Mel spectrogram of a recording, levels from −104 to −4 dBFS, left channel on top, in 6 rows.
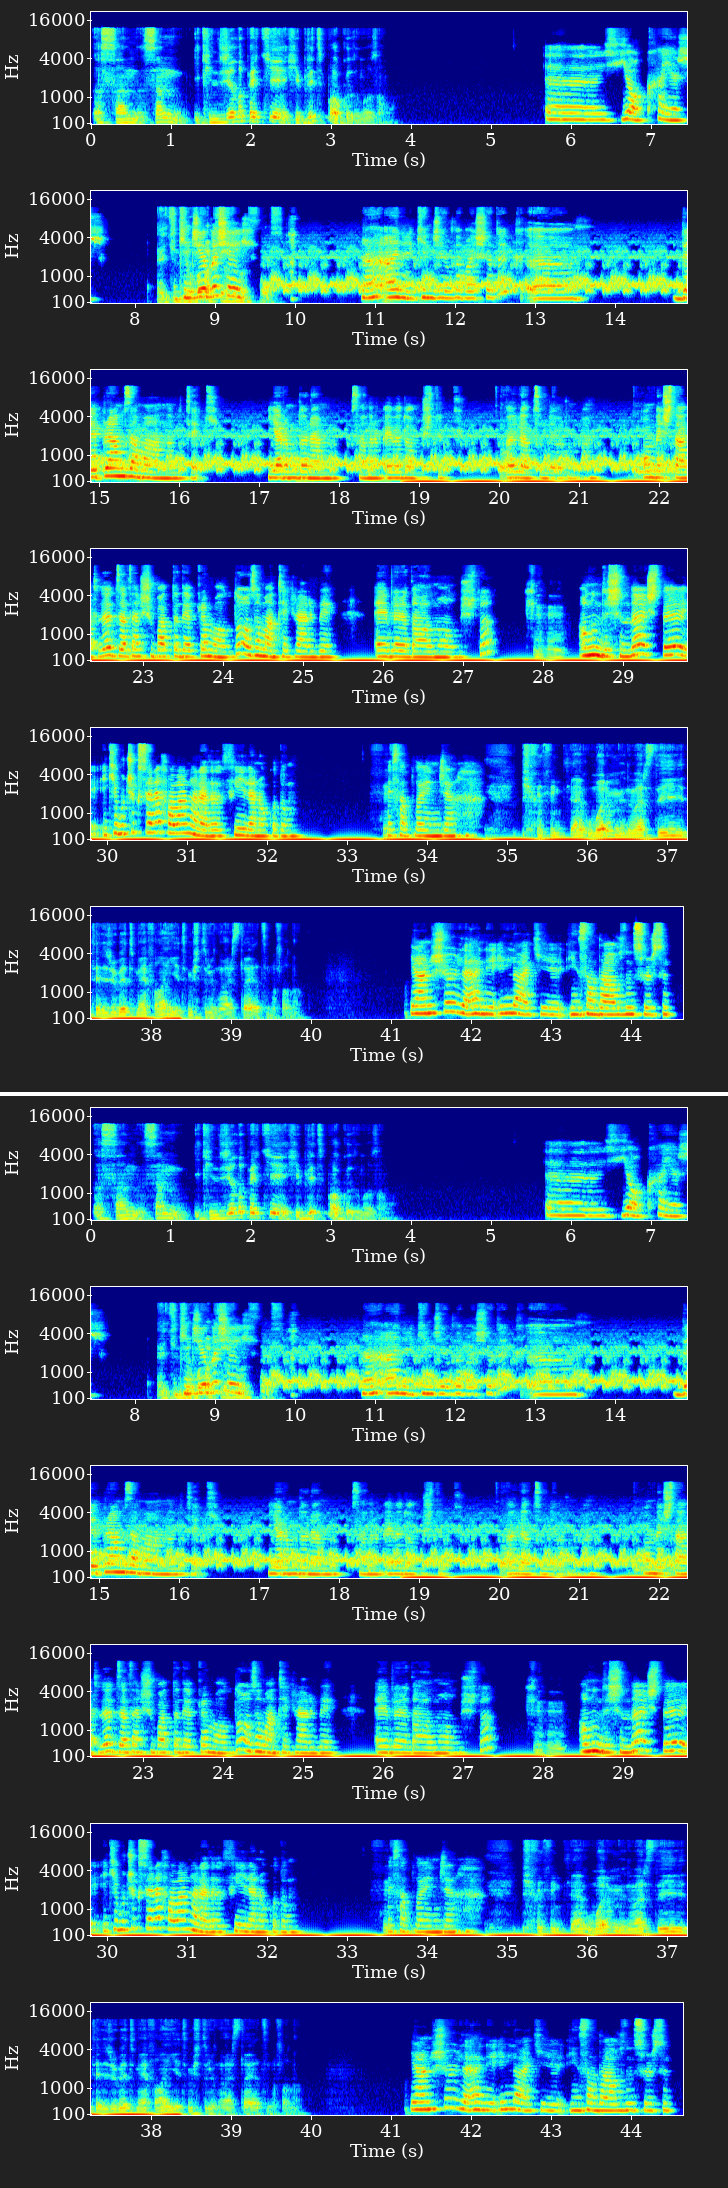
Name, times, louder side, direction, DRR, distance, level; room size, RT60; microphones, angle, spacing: voice 1, 0.0-3.7 8.3-9.8 20.0-21.1 21.6-22.2 27.9-28.3 33.4-33.9 34.8-39.9, left 2 dB, 50° left, 0.7 m, -39 dB
voice 2, 5.7-7.6 8.5-9.4 9.9-10.0 10.8-13.6 14.7-16.5 17.1-19.5 20.1-21.3 21.8-25.4 25.9-27.4 27.8-27.9 28.5-32.5 33.5-34.7 41.2-44.5, left 4 dB, 85° left, 0.5 m, -28 dB
sound 1, 9.6-22.4, left 1 dB, 20° left, 1.1 m, -38 dB
sound 2, 18.8-38.4, right 1 dB, 10° right, 0.5 m, -21 dB
2.9 x 2.1 x 2.5 m
head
